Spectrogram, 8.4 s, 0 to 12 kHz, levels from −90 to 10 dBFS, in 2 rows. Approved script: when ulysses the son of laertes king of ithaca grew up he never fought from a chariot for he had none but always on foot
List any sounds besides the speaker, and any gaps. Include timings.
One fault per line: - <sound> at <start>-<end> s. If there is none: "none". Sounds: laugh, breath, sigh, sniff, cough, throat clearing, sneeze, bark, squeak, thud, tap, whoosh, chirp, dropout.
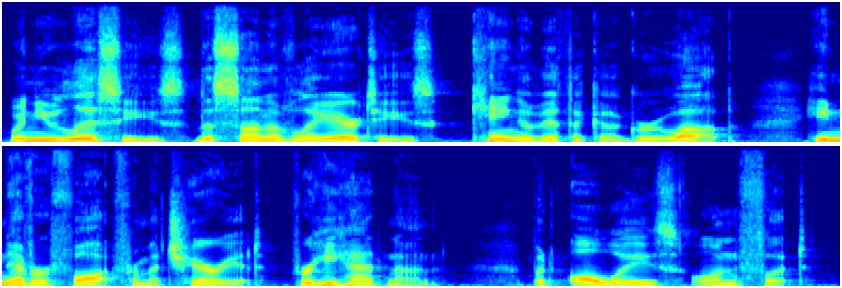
none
